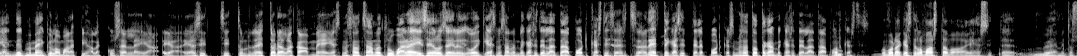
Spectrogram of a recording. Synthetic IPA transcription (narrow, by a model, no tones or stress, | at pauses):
nyt̪mæmeiŋkylomɑlːeppihɑ̰lːekkusḛlːḛjjɑ̰jɑ̰jɑsit̪sit̪t̪ulneit̪t̪odelːɑkɑ̰ːmmeːjɑsi̥t̪mæsɑnoˑt̪sɑnoˑit̪luʋɑinoeiseiolːut̪seioikeːsit̪mæsɑnoit̪mekæsit̪elːæːnt̪æːpodkæst̪isːɑjɑsit̪sesɑnoet̪et̪ːekæsit̪ːelːeppodkæst̪mæsɑnot̪ot̪ːɑkɑimekæsit̪elːæ̰ːnt̪æːlpo̰tkæst̪i̥smæʋoiɾɑŋkæsi̥t̪elːæʋʋɑst̪ɑːʋɑɑihessit̪ːemyøhemːint̪os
